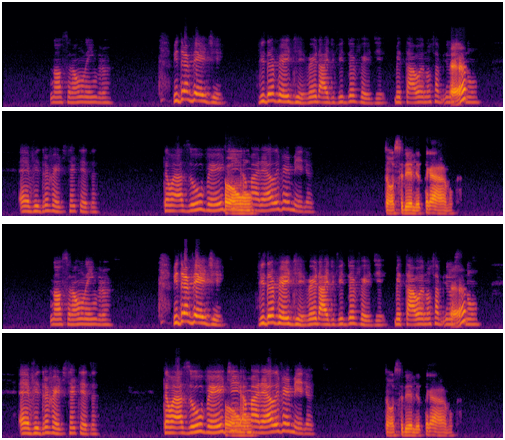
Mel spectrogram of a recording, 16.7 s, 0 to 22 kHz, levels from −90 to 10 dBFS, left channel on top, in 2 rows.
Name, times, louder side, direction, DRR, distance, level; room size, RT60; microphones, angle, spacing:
voice 1, 0.8-1.8 2.6-3.7 4.3-7.9 8.6-10.0 11.0-13.6, right 5 dB, 60° right, 1.0 m, -22 dB
voice 2, 7.5-7.8 12.1-12.6 14.7-16.0, left 4 dB, 55° left, 1.6 m, -18 dB
head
